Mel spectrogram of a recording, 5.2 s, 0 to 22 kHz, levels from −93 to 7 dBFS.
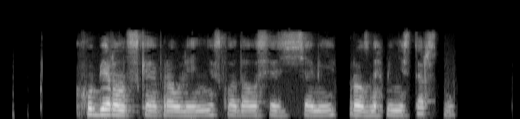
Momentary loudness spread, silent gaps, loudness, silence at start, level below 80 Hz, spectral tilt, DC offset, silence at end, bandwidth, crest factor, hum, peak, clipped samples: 12 LU; 3.37-3.49 s; -20 LUFS; 0.75 s; -62 dBFS; -5 dB/octave; under 0.1%; 0.65 s; 7.8 kHz; 18 dB; none; -2 dBFS; under 0.1%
